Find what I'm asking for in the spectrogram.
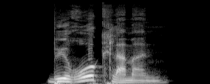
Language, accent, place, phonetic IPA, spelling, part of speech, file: German, Germany, Berlin, [byˈʁoːˌklamɐn], Büroklammern, noun, De-Büroklammern.ogg
- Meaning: plural of Büroklammer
